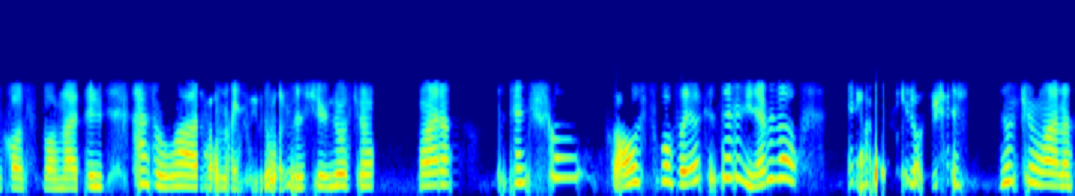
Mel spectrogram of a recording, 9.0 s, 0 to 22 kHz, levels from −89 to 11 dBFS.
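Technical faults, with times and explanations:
Throughout: Codec 2 vocoder. The speech is carried at 1.6 kbit/s as pitch, voicing, energy and a spectral envelope only. The decoder rebuilds it from sine waves, so the waveform is lost. The voice sounds heavily robotic and buzzy.
1.65 to 2.49 s and 7.08 to 7.97 s: bit errors on digital voice radio. Roughly 15 percent, then 20 percent, of bits arrive flipped. Each wrong bit corrupts a frame's pitch, level, voicing or spectrum. The voice jumps and breaks into bleeps, warbles and robotic gibberish.
3.51 to 6.51 s: time-compressed catch-up. After a stall the player clears its backlog by removing small slices and cross-fading the joins. Playback runs at 1.1 times normal speed. The speech sounds hurried, but its pitch stays normal.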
